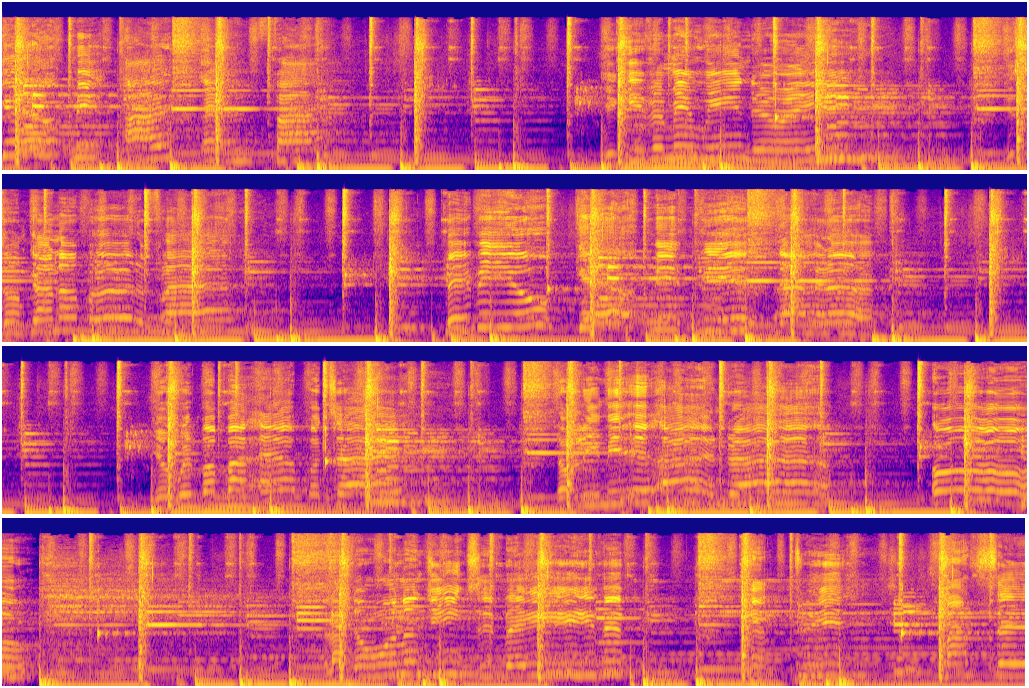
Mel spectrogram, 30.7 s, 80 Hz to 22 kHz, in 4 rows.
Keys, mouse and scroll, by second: 2.1 space, 5.3-10.2 drag, 14.0 space, 16.4 click, 17.0 ctrl+c, 17.8 click, 18.3 ctrl+v, 19.6 click, 20.1 space, 22.0 click, 22.5 space, 24.6 space.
